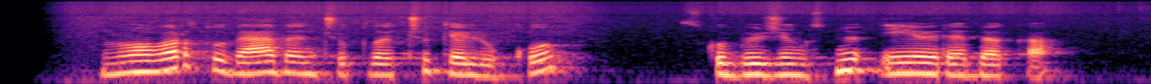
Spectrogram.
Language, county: Lithuanian, Kaunas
